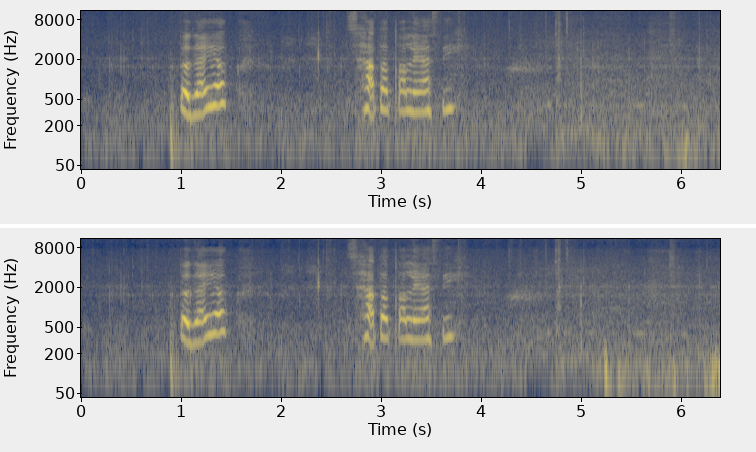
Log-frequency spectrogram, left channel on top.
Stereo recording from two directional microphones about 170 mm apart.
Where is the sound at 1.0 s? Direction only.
35° left (ahead or behind).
